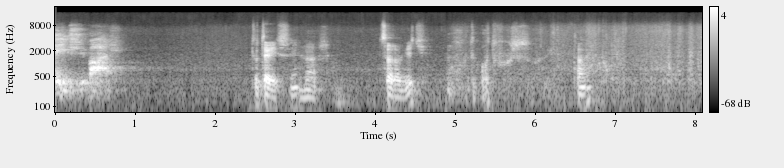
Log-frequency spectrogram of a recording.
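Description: A middle-aged man speaks calmly nearby, in short phrases.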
